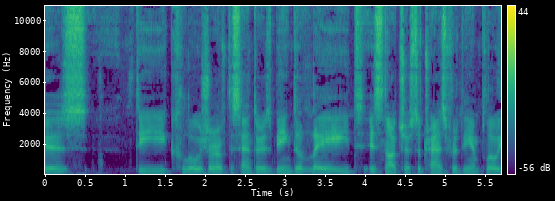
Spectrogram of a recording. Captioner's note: speaking French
